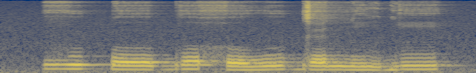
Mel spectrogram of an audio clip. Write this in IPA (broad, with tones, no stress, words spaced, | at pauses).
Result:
vu˦k͡poː˧ bo˦ho˨ wu˦ɡɛ˧nĩ˨ ɡ͡bĩ˦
